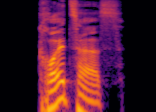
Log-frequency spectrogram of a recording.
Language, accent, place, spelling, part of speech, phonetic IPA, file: German, Germany, Berlin, Kreuzers, noun, [ˈkʁɔɪ̯t͡sɐs], De-Kreuzers.ogg
- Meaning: genitive singular of Kreuzer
